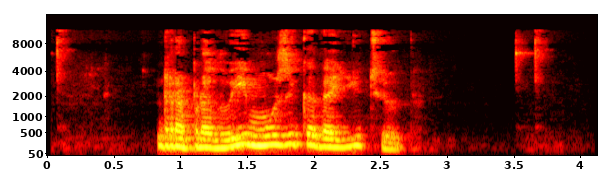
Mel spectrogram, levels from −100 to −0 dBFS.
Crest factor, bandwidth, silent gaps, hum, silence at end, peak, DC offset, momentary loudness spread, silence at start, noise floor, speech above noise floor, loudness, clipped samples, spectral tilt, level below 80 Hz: 16 dB; 11.5 kHz; none; none; 0.4 s; -10 dBFS; under 0.1%; 21 LU; 0.1 s; -80 dBFS; 57 dB; -24 LUFS; under 0.1%; -6 dB/octave; -68 dBFS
